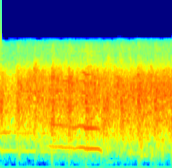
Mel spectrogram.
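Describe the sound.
Audience clapping for a departing guest: a dense, steady wash of applause runs for about two seconds, with a voice briefly cheering over it.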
